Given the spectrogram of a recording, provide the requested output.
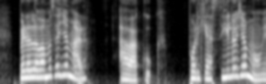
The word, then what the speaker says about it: Habacuc: nosotras está siquiera cerca creo que una pronunciación correcta podría sonar algo así como habakuk no me pidas que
